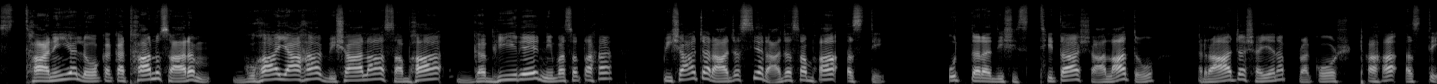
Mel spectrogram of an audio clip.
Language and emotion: Sanskrit, neutral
